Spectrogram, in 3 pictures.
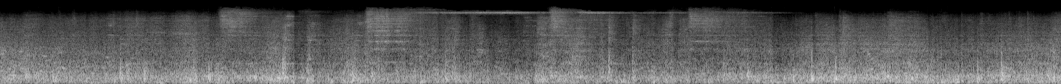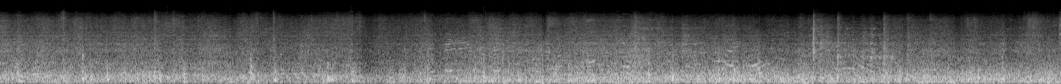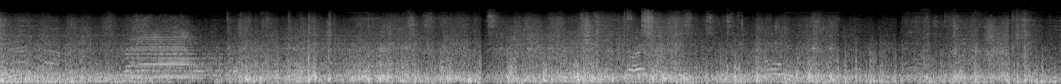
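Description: Passenger train in motion, heard from aboard a car: steady rumble and clatter of wheels on the rails. About three-quarters of the way through, the locomotive's horn sounds in one short blast of about a second.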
